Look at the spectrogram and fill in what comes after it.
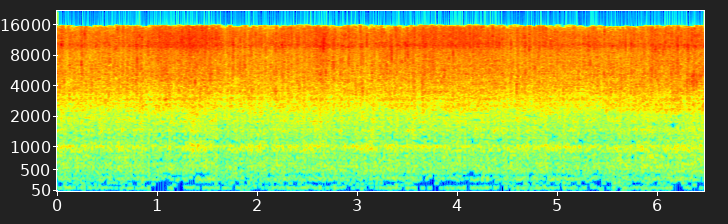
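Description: Spice masala frying in oil in a cooking pot: a steady sizzle while it is stirred with a wooden spoon.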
